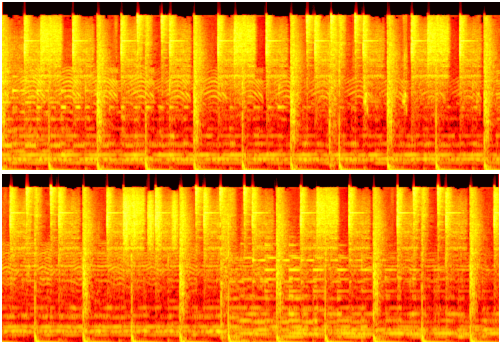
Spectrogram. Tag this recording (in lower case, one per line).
disco
music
